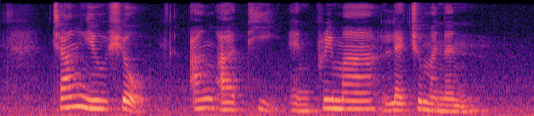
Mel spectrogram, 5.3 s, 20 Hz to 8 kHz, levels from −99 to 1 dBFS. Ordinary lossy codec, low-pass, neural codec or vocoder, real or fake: none; 7.2 kHz; none; real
